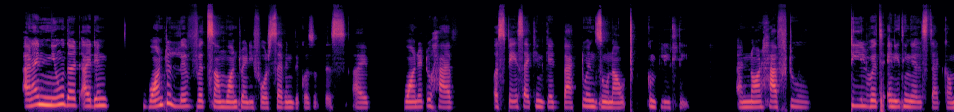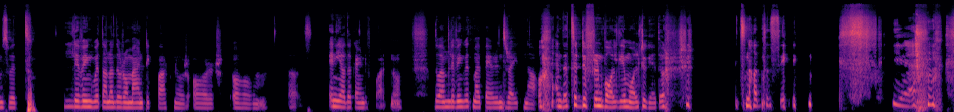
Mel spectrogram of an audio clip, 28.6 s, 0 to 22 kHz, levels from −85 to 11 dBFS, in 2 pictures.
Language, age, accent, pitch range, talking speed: English, 20-39, Indian, 180-220 Hz, 155 wpm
